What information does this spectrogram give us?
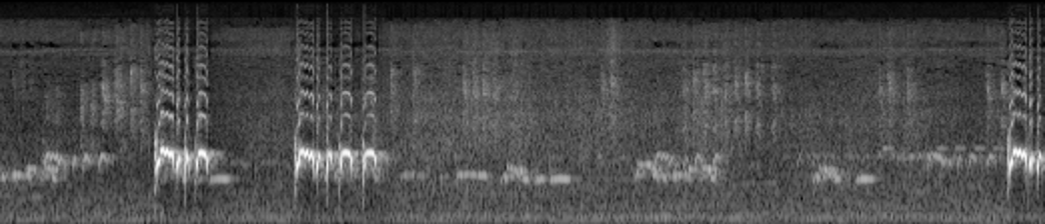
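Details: Zebra dove of a local wild line calling beside a DIY trap, three loud clusters of rapid coos spaced a few seconds apart, with murmuring distant doves and faint chirps filling the pauses.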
